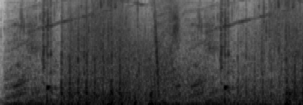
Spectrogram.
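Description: A character gulps down a drink.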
